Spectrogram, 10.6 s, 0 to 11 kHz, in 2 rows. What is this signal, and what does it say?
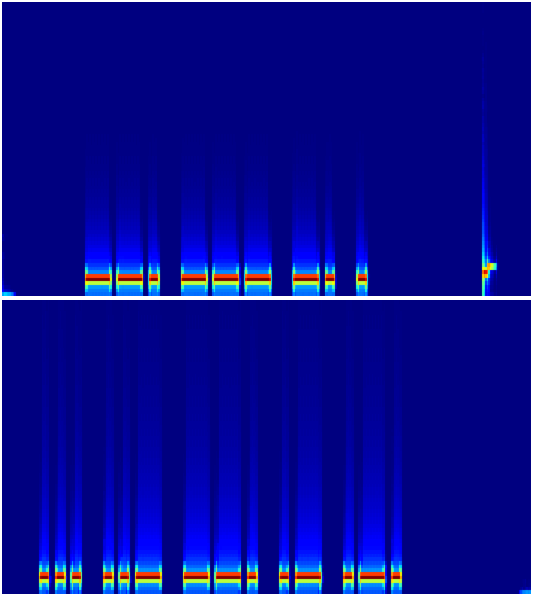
Morse code, heard as a keyed tone, about 15 wpm, 700 Hz. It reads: GONE SUGAR
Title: Sentences from Top 1200 Words - New Word Drill - 15wpm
